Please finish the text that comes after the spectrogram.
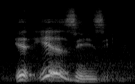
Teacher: The listener replies with agreement shifting the focus to is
